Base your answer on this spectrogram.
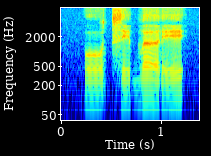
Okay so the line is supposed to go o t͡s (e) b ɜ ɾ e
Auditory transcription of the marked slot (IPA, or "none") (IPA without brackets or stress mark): e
